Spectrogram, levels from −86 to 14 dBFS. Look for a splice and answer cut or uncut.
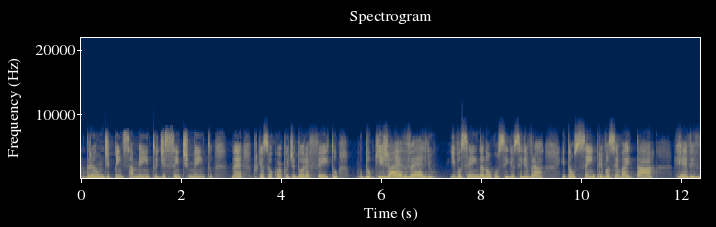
uncut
